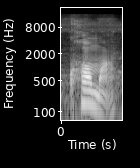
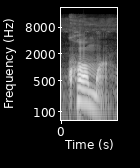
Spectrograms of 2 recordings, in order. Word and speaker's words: ক্ষমা: তাহলে এটির উচ্চারণ হবে ক্ষমা, এটির উচ্চারণ হবে ক্ষমা। কয়ে মূর্ধন্য ষ ময়াকার ক্ষমা।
